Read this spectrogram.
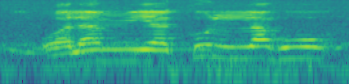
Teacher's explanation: इदगाम ताम है यानी मुकम्मल इदगाम हो गया, नून की आवाज़ यहाँ पर बिल्कुल ख़त्म हो गई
